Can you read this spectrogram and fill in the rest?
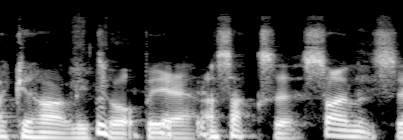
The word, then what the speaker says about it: Asakusa: I mean, the way to pronounce it, it's kind of a it's kind of silent. Yeah, it's like Asakusa.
